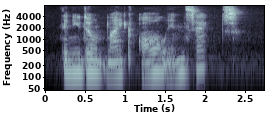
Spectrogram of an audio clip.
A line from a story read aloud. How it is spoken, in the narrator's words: the gnat went on as quietly as if nothing had happened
